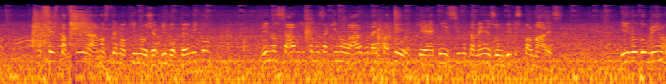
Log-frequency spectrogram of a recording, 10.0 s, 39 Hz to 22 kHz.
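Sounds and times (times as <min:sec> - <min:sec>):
low background noise: 0:00.0 - 0:10.0
man talking: 0:00.5 - 0:03.2, 0:03.9 - 0:08.5, 0:09.2 - 0:10.0.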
